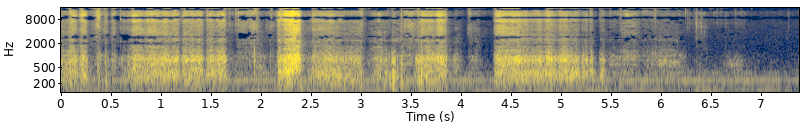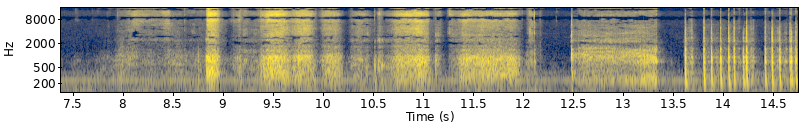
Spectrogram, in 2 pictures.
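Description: Long pink nails scratch and tap the front face of a brown corrugated cardboard box with a white label, which is stood on its end and hollow. Soft, dry, papery scratching comes in bursts with a brief quiet stretch in the middle, then a quick run of short, crisp taps at the end.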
